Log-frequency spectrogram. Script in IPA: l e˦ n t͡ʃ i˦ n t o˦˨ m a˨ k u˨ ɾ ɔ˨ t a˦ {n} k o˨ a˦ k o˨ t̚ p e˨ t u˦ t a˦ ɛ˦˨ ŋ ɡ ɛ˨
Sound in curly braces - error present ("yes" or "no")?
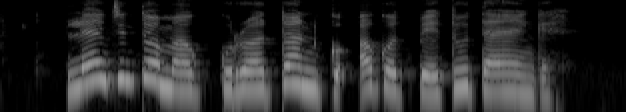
no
